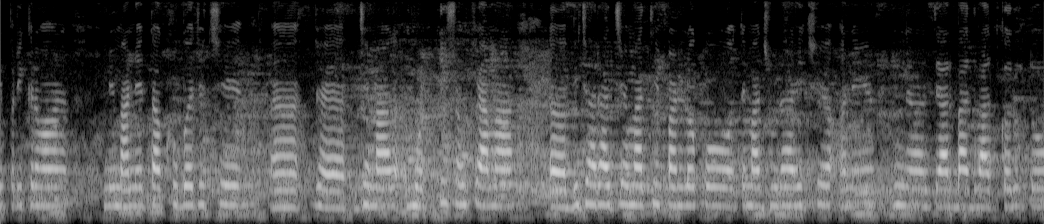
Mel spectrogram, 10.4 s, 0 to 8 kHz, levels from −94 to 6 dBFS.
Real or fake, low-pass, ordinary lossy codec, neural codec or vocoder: real; none; none; none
